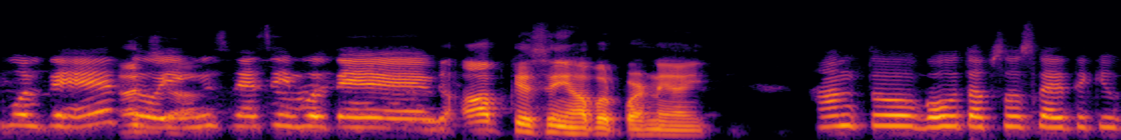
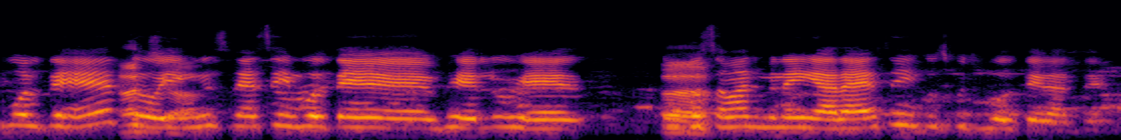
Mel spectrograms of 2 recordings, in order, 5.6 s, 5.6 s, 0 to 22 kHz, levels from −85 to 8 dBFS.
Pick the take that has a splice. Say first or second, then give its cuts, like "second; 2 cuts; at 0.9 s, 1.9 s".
first; 1 cut; at 2.2 s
